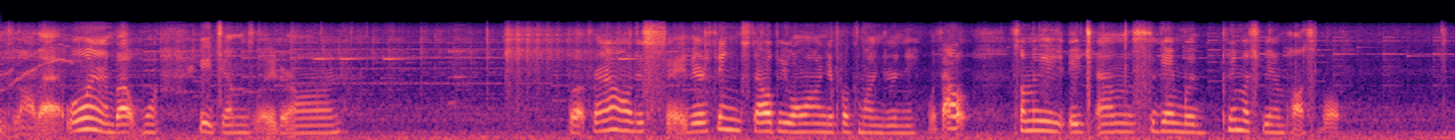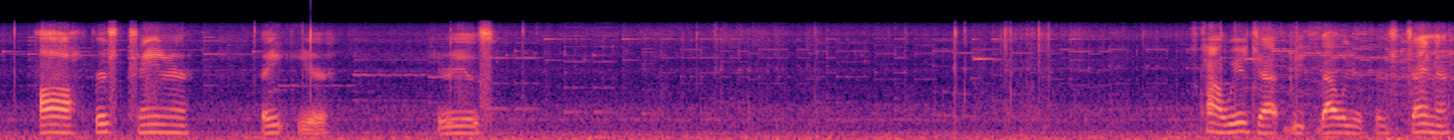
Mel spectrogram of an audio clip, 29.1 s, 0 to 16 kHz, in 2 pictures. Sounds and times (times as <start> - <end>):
Speech: 0.0 - 3.4, 5.7 - 13.4, 15.0 - 16.5, 17.2 - 17.9, 18.9 - 19.5, 26.5 - 29.0
Music: 0.0 - 8.5, 9.9 - 29.0.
